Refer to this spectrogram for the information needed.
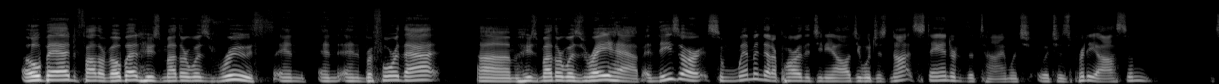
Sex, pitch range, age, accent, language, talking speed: male, 145-185 Hz, 40-59, American, English, 205 wpm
